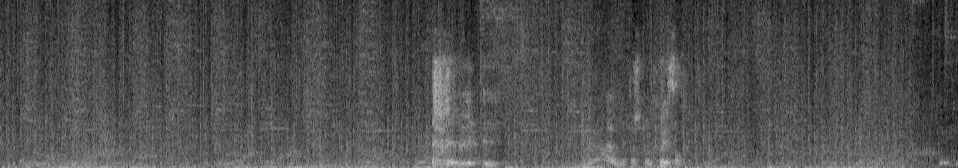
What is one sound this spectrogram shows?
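Fiery blasts whoosh and crackle in battle.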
